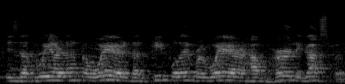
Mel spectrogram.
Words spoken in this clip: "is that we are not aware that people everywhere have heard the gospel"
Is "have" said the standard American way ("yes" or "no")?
yes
